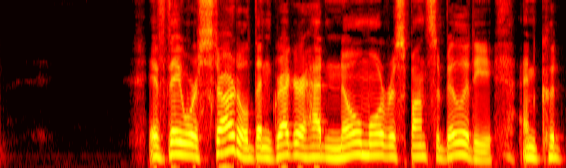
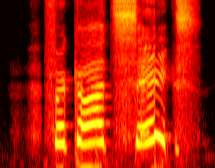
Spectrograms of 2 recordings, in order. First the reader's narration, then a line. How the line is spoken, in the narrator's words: cried the mother, already in tears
